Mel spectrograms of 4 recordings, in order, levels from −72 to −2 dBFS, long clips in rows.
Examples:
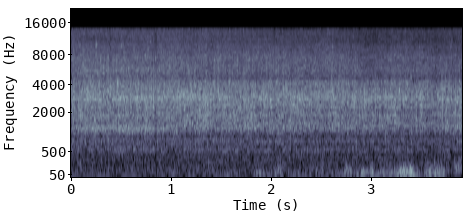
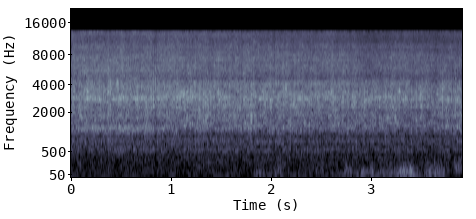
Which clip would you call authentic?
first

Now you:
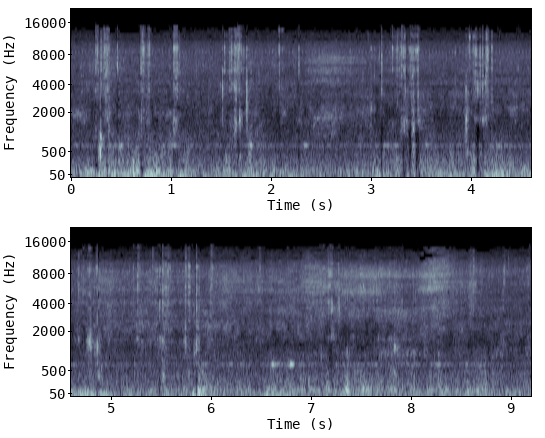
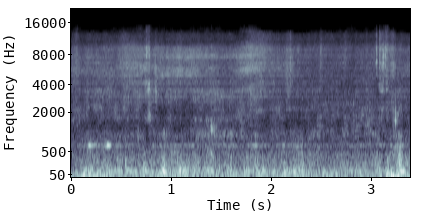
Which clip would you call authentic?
first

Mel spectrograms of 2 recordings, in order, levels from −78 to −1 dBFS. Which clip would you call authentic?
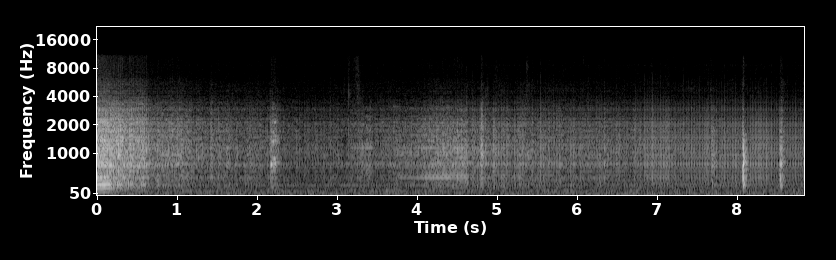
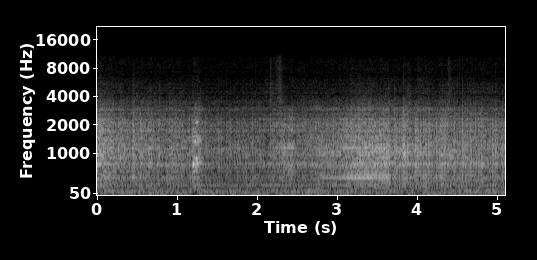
first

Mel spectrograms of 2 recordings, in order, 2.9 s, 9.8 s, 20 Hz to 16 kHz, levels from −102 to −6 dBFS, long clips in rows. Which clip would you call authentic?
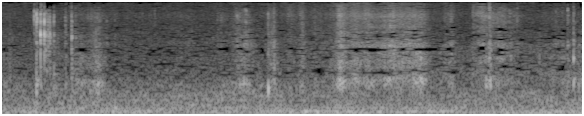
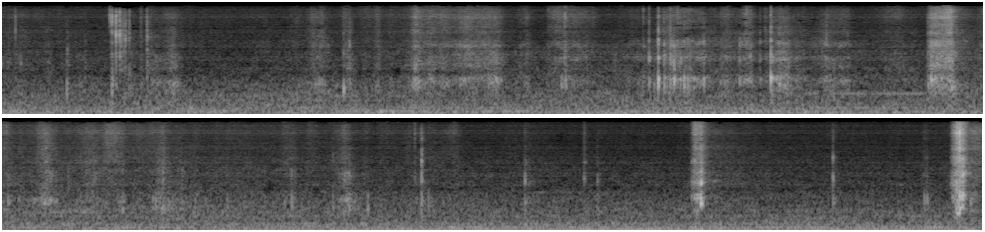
first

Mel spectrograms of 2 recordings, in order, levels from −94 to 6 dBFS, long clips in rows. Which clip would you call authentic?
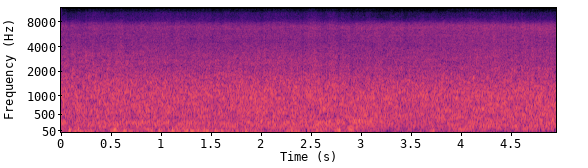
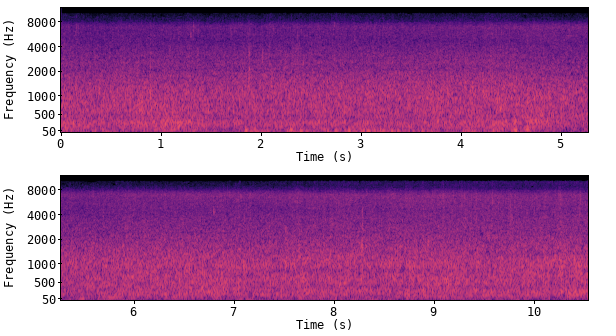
second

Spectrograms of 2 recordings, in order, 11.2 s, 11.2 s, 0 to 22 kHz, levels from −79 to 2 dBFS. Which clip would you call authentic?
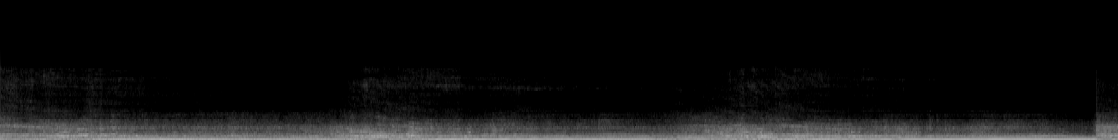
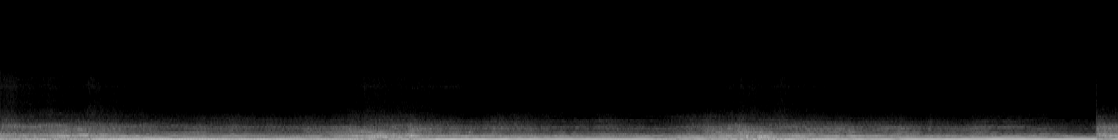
first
